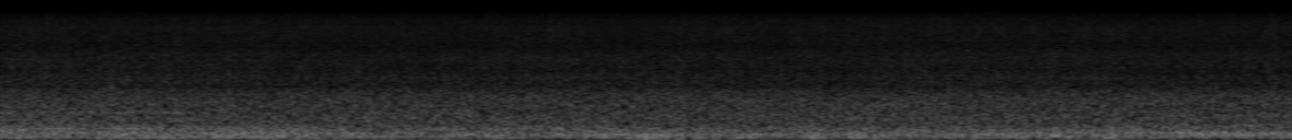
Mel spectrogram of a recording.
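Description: Steady low outdoor background rumble, even throughout, with no bird calls standing out.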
